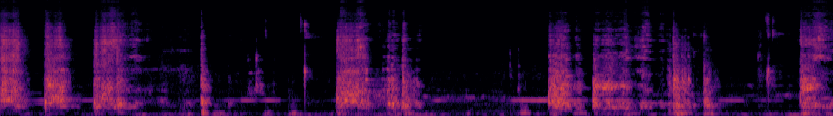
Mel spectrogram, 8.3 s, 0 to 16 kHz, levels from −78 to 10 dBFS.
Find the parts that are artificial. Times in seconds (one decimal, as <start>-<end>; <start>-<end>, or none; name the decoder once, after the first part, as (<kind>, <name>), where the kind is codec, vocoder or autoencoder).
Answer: 0.0-1.8 (codec, SNAC); 2.4-3.9; 6.9-8.3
